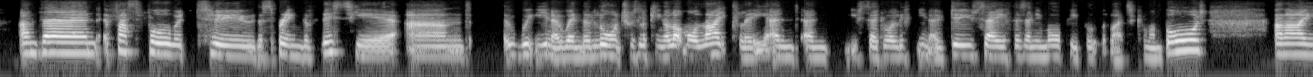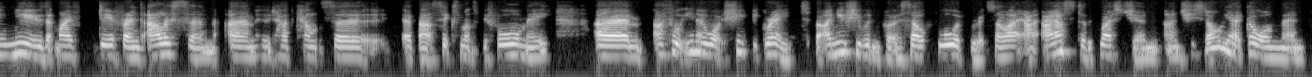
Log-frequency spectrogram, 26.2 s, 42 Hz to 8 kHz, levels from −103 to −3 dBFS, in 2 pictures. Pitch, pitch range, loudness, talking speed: 180 Hz, 170-215 Hz, -21 LUFS, 220 wpm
